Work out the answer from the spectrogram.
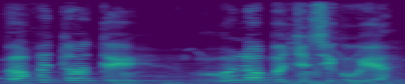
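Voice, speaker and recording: A woman's voice: fairly low pitch, lively intonation, normal speed, pushed and bright, faint music behind, pitched below the performer's own voice. An actress voicing a polite teenage boy, the younger brother, who speaks respectfully in a radio drama. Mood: puzzled.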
